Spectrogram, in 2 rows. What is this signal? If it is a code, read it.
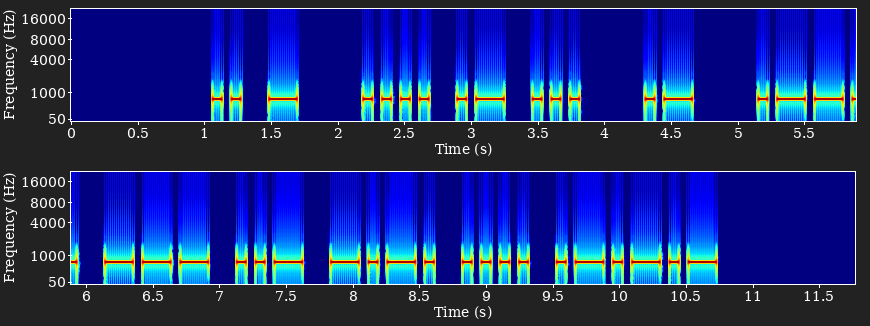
Morse code, heard as a keyed tone, about 17 wpm, 700 Hz. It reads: IT HAS A POUCH.
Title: Easy Phrases 17wpm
